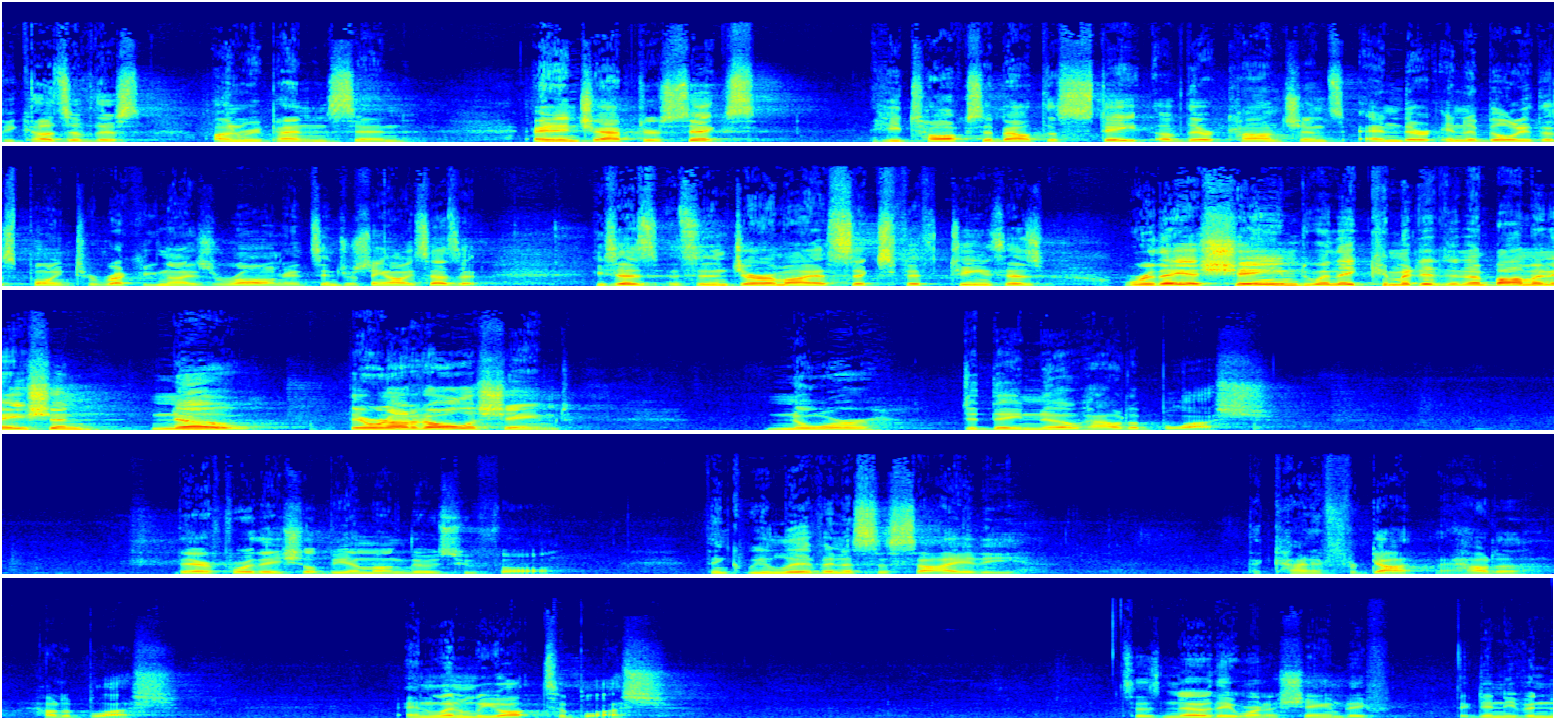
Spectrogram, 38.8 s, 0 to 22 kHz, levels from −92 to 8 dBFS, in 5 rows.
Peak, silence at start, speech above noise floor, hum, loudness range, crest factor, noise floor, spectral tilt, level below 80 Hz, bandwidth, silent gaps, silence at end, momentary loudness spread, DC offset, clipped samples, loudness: 0 dBFS; 0 s; 44 dB; none; 15 LU; 24 dB; -66 dBFS; -3 dB/octave; -62 dBFS; 18.5 kHz; none; 0 s; 20 LU; under 0.1%; under 0.1%; -22 LUFS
